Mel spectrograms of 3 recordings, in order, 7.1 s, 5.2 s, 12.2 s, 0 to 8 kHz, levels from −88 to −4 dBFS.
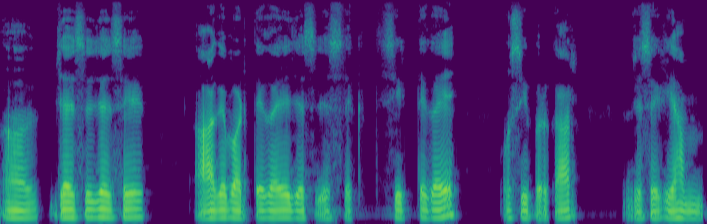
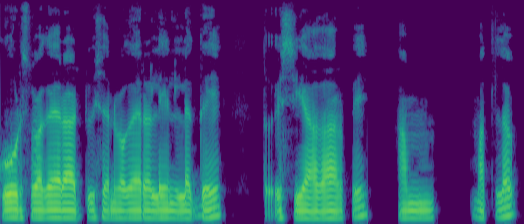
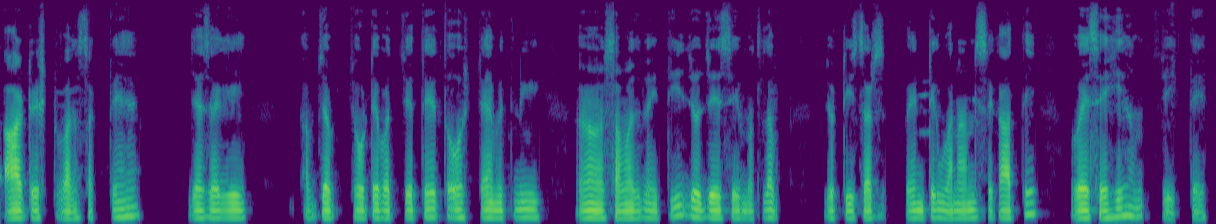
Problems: constant background noise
